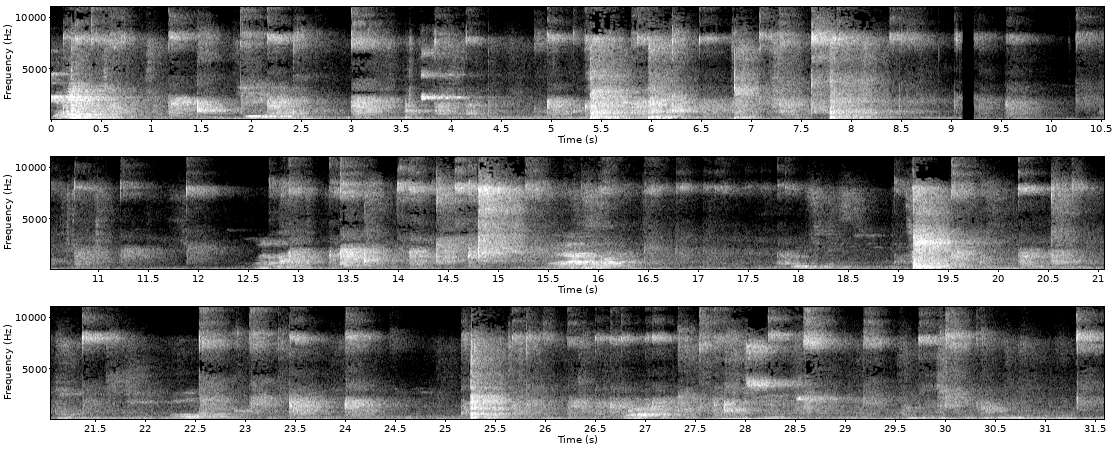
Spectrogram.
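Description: Table tennis rallies: the ball clicking back and forth off the paddles and the table in quick runs, with short pauses between points.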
